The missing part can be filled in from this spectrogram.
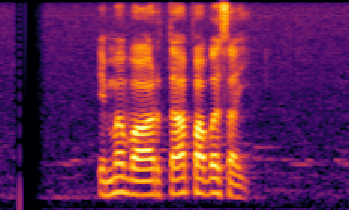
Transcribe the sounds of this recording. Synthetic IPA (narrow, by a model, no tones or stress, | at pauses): emɐʋaːɾt̪aːpɐʋɐsɐj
